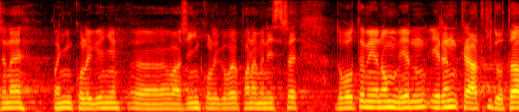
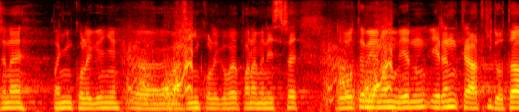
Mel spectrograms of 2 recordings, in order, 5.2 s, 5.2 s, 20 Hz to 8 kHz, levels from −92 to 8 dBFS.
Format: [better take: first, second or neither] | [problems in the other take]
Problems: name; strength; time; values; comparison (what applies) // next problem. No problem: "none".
first | background sound (Zipper (clothing)); 5 dB below the speech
